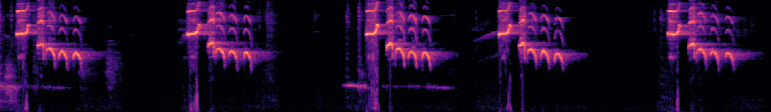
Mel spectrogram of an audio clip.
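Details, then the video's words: Indonesian Javan kingfisher calling actively: five loud, harsh, chattering phrases, each a fast run of descending rattled notes lasting about a second, repeated roughly every two seconds against a silent background. "EKEK KELING GACOR DAHSYAT"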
